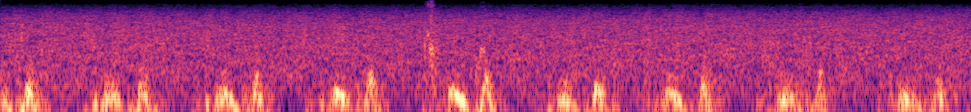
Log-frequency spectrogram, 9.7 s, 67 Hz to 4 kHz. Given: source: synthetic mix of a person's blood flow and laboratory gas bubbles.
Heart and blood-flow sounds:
Doppler ultrasound of blood flow; precordium
4.21-4.40 s: bubbles
4.73-4.88 s: bubbles
From the record:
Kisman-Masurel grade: 123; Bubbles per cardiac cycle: 1 to 2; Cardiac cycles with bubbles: 10 to 50%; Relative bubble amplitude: loud (0.450 to 0.775); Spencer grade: 2 (many but less than half of the cardiac periods contain bubble signals, singularly or in groups); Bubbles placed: only in the low amplitude regions of the cardiac cycle

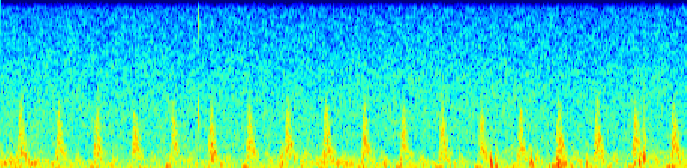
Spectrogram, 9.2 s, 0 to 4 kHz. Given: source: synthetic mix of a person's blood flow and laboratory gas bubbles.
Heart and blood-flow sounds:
Doppler ultrasound of blood flow; subclavian vein
2.61-2.68 s: bubbles
2.78-2.88 s: bubbles
8.54-8.66 s: bubbles
From the record:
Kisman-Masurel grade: 122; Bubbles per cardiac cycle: 1 to 2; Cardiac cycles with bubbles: 10 to 50%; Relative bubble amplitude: moderate (0.250 to 0.450); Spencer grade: 2 (many but less than half of the cardiac periods contain bubble signals, singularly or in groups); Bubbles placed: anywhere in the cardiac cycle

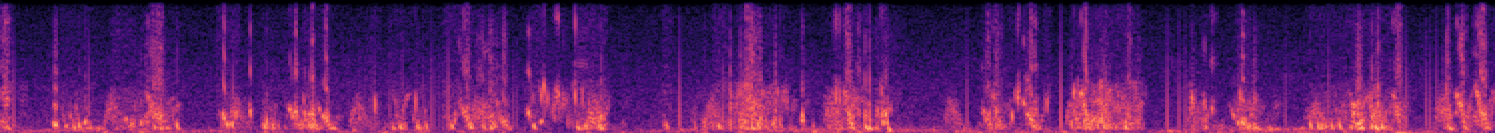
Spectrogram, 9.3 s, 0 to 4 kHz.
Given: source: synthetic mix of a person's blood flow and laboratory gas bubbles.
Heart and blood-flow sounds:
Doppler ultrasound of blood flow; subclavian vein
0.00-0.17 s: bubbles
0.30-0.60 s: bubbles
0.69-1.16 s: bubbles
1.35-2.15 s: bubbles
2.30-2.38 s: bubbles
2.42-2.69 s: bubbles
2.76-3.23 s: bubbles
3.27-3.82 s: bubbles
4.13-4.21 s: bubbles
4.30-5.05 s: bubbles
5.13-5.63 s: bubbles
6.12-6.58 s: bubbles
6.66-7.17 s: bubbles
7.42-8.01 s: bubbles
8.15-8.81 s: bubbles
8.98-9.35 s: bubbles
From the record:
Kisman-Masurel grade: 343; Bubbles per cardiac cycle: rolling drumbeat, 9 or more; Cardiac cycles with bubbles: 100%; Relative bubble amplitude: loud (0.450 to 0.775); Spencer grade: 3 (all of the cardiac periods contain showers or single bubble signals, but not dominating or overriding the cardiac motion signals); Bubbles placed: anywhere in the cardiac cycle

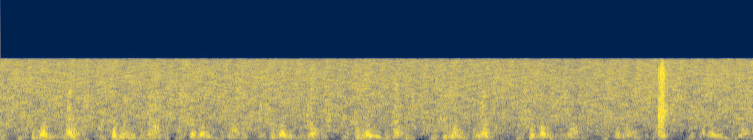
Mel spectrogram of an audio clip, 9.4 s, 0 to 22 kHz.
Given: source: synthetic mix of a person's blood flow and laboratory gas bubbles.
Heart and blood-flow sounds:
Doppler ultrasound of blood flow; precordium
8.21-8.35 s: bubbles
From the record:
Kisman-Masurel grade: 112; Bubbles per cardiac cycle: 1 to 2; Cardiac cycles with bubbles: 1 to 10%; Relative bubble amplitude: moderate (0.250 to 0.450); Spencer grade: 1 (occasional bubble signal discernible with the cardiac motion signal, with majority of cardiac periods free of bubbles); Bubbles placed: anywhere in the cardiac cycle

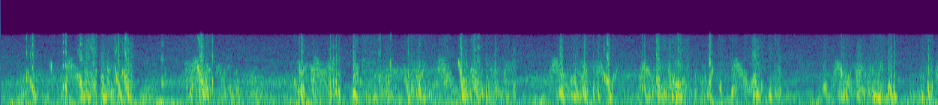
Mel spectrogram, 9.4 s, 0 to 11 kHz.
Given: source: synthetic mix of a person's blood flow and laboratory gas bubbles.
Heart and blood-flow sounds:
Doppler ultrasound of blood flow; subclavian vein
0.23-0.39 s: bubbles
0.48-0.97 s: bubbles
0.99-1.35 s: bubbles
1.59-1.68 s: bubbles
1.84-2.40 s: bubbles
2.90-3.44 s: bubbles
3.48-3.97 s: bubbles
4.01-4.35 s: bubbles
4.38-4.51 s: bubbles
4.54-5.17 s: bubbles
5.55-6.23 s: bubbles
6.39-7.25 s: bubbles
7.28-7.40 s: bubbles
7.43-7.83 s: bubbles
8.17-9.01 s: bubbles
9.19-9.39 s: bubbles
From the record:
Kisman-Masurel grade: 343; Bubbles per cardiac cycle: rolling drumbeat, 9 or more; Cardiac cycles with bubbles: 100%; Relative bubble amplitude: loud (0.450 to 0.775); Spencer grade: 3 (all of the cardiac periods contain showers or single bubble signals, but not dominating or overriding the cardiac motion signals); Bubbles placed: anywhere in the cardiac cycle

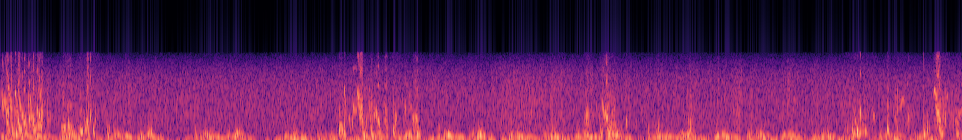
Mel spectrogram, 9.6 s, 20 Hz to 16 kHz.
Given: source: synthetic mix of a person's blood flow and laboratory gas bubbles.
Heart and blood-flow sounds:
Doppler ultrasound of blood flow; precordium
0.00-0.51 s: bubbles
0.57-0.99 s: bubbles
1.06-1.18 s: bubbles
3.36-4.24 s: bubbles
5.83-6.30 s: bubbles
6.56-6.65 s: bubbles
6.86-6.96 s: bubbles
8.44-8.77 s: bubbles
8.84-9.12 s: bubbles
9.23-9.63 s: bubbles
From the record:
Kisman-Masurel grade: 333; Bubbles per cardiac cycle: rolling drumbeat, 9 or more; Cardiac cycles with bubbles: 50 to 99%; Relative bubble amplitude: loud (0.450 to 0.775); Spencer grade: 3 (all of the cardiac periods contain showers or single bubble signals, but not dominating or overriding the cardiac motion signals); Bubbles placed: anywhere in the cardiac cycle

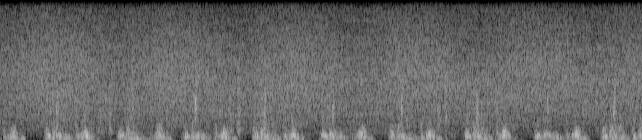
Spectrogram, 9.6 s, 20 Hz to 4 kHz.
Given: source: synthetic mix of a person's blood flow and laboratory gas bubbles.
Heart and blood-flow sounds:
Doppler ultrasound of blood flow; precordium
1.09-1.14 s: bubbles
From the record:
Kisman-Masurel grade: 111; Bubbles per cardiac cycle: 1 to 2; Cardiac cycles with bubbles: 1 to 10%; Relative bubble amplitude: barely perceptible (0.100 to 0.250); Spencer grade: 1 (occasional bubble signal discernible with the cardiac motion signal, with majority of cardiac periods free of bubbles); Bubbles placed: anywhere in the cardiac cycle

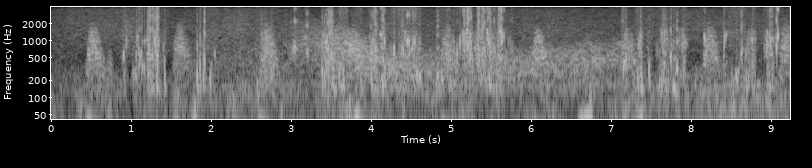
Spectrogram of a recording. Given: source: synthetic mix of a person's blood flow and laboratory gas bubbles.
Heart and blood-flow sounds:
Doppler ultrasound of blood flow; subclavian vein
0.86-1.47 s: bubbles
1.79-2.09 s: bubbles
2.60-2.83 s: bubbles
3.00-3.10 s: bubbles
3.15-3.25 s: bubbles
3.35-3.72 s: bubbles
3.78-3.91 s: bubbles
3.95-4.67 s: bubbles
4.80-5.79 s: bubbles
7.12-7.23 s: bubbles
7.30-7.97 s: bubbles
8.14-8.22 s: bubbles
8.40-8.83 s: bubbles
8.90-9.13 s: bubbles
From the record:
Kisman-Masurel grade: 333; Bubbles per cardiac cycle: rolling drumbeat, 9 or more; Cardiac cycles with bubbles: 50 to 99%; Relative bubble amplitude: loud (0.450 to 0.775); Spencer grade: 3 (all of the cardiac periods contain showers or single bubble signals, but not dominating or overriding the cardiac motion signals); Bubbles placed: anywhere in the cardiac cycle

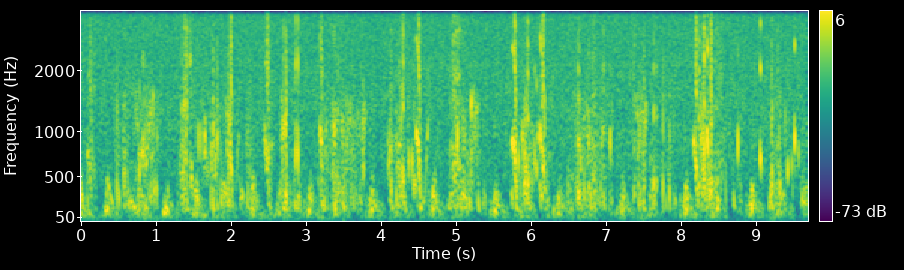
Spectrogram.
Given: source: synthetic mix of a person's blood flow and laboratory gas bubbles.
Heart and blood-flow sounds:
Doppler ultrasound of blood flow; precordium
0.09-0.24 s: bubbles
0.47-1.07 s: bubbles
1.28-2.15 s: bubbles
2.21-2.37 s: bubbles
2.46-2.60 s: bubbles
2.68-2.98 s: bubbles
3.17-3.85 s: bubbles
4.10-4.69 s: bubbles
4.90-5.38 s: bubbles
5.72-6.28 s: bubbles
6.50-7.12 s: bubbles
7.37-7.72 s: bubbles
7.75-7.93 s: bubbles
8.17-8.67 s: bubbles
8.70-8.82 s: bubbles
9.04-9.12 s: bubbles
9.16-9.70 s: bubbles
From the record:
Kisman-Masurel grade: 332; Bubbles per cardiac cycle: rolling drumbeat, 9 or more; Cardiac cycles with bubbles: 50 to 99%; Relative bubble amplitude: moderate (0.250 to 0.450); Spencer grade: 3 (all of the cardiac periods contain showers or single bubble signals, but not dominating or overriding the cardiac motion signals); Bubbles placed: only in the low amplitude regions of the cardiac cycle

